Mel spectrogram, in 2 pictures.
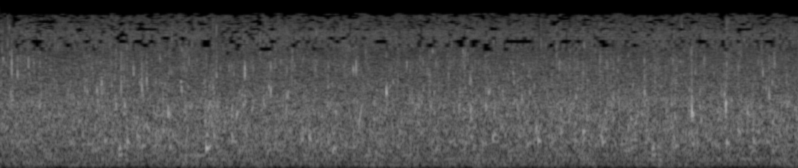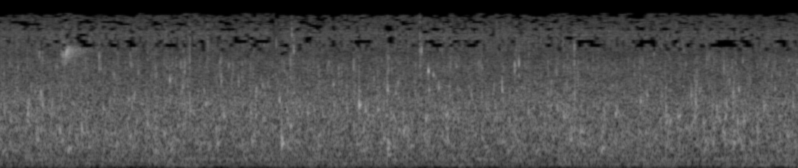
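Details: Steady rushing and trickling of flowing water, like a small stream, with no animal calls standing out.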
